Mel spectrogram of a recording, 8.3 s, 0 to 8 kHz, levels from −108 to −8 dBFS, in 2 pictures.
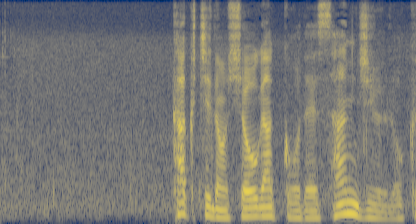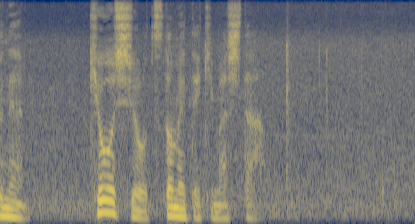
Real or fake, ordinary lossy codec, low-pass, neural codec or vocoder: real; none; none; none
